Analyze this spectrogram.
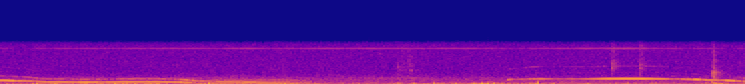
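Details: Male cat in heat calling for a fixed female: a wavering, falling moan sliding into a low groan, a quiet gap with small knocks, then another sustained howl that drops at the end.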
